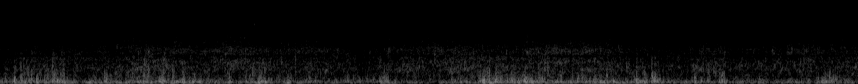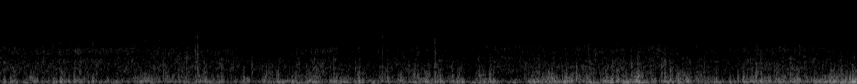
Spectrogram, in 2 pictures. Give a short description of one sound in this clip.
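Small waves wash gently onto a beach.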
